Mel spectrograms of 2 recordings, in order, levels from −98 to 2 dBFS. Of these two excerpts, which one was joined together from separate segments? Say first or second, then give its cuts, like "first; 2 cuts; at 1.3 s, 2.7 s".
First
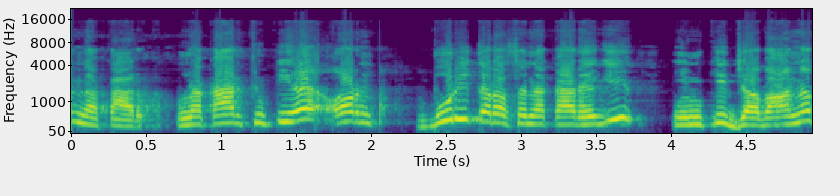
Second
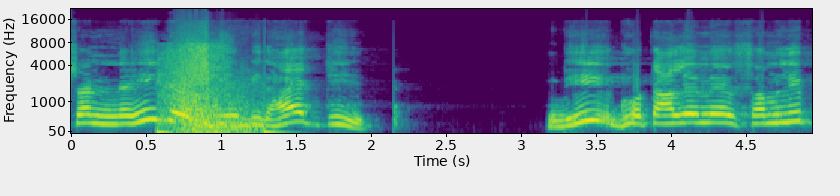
second; 1 cut; at 1.0 s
